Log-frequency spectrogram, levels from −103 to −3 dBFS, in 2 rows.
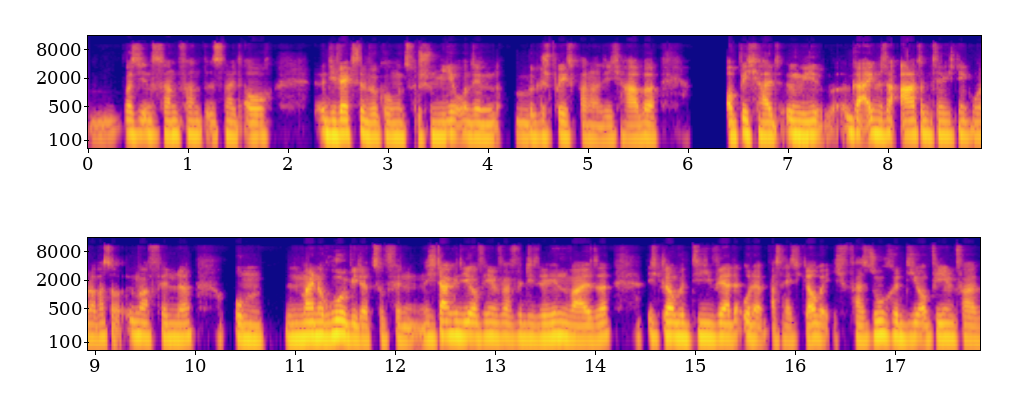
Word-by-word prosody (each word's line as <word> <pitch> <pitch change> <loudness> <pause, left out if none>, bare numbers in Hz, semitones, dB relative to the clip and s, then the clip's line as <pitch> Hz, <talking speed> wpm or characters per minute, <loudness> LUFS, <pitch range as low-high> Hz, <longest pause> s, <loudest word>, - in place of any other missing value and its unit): hm, - - -14
was 130 -2 0
ich 130 - -4
interessant 125 0 -2
fand, 125 -1 -4
ist 120 +1 -4
halt 120 -2 -4
auch, 115 0 -2 0.4
äh, 140 - -2
die 125 -1 +5
Wechselwirkungen 120 -3 +1
zwischen 110 +2 -5
mir 130 +3 -1
und 120 - -4
den 110 0 -2 0.2
m 115 -2 -5
Gesprächspartnern, 115 -3 -4
die 100 - -7
ich 115 +3 -9
habe, 105 0 +1 0.7
ob 120 +2 +1
ich 130 0 +1
halt 115 -1 +1
irgendwie, 130 -2 +3
äh, 130 - -4 0.3
geeignete 135 0 +2
Atemtechniken 125 -1 +2
oder 120 -1 -3
was 125 0 -4
auch - - -8
immer 135 -3 -1
finde, 120 +1 -2 0.4
um 115 -2 0 0.2
meine 130 +1 +5
Ruhe 135 +1 +6
wiederzufinden. 110 -2 -4
Ich 120 -1 -2
danke 135 +2 +5
dir 130 0 +4
auf 125 - -3
jeden 130 -1 0
Fall 125 -1 -2
für 125 +1 -3
diese 120 0 -1
Hinweise. 125 -1 +2 0.3
Ich 130 -3 -6
glaube, 125 0 +5
die 120 +1 0
werde 125 -2 +2
oder 130 -3 0
was 115 -1 -7
heißt, 105 -1 -7
ich - - -23
glaube, 115 0 +2
ich - - -15
versuche 130 +3 0
die 120 +1 -1
auf 120 -1 -1
jeden 125 -1 +1
Fall 110 -2 -4
120 Hz, 200 wpm, -19 LUFS, 115-130 Hz, 0.7 s, Ruhe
